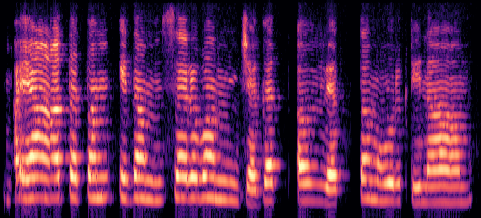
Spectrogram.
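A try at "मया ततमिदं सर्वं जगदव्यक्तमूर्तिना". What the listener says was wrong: सुंदर, अति सुंदर।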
